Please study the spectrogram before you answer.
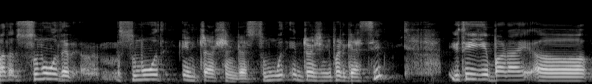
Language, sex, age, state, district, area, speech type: Kashmiri, male, 45-60, Jammu and Kashmir, Srinagar, rural, spontaneous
